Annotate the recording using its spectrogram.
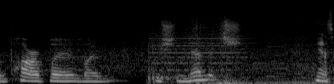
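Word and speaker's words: Buchnevich: Louis gets on the board with a power play by Bushnevich.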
